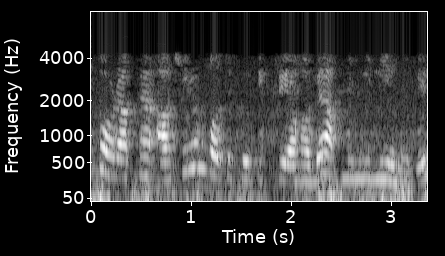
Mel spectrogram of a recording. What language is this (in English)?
Bangla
